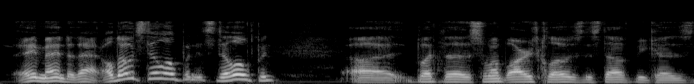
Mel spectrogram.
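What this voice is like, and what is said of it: Hoarse, rough voice. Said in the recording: “my voice is a little sketchy today... laryngitis”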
